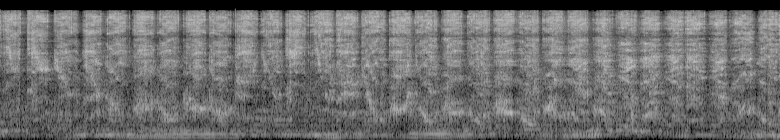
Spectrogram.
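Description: A steel kitchen knife, held at an angle with fingertips pressing the blade, is rubbed along a dark grey rectangular solid whetstone to sharpen it. Bright, rasping scrapes repeat in a steady back-and-forth rhythm of about two strokes per second, each ending in a short pause.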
